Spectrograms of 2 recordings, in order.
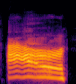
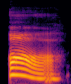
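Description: First: The R sound is exaggerated like a pirate's. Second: The letter is said without any R sound.

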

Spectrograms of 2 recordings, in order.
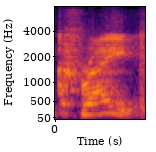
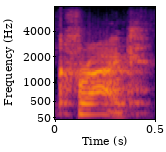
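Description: First: The vowel is a long 'ay' sound. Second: The vowel is a short 'a' sound. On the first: This is not how Americans say it. "they don't really say Craig" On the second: This is how Americans say it. "they say Crag"

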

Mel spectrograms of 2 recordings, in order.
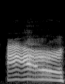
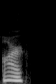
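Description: First: The R is exaggerated and growled like a pirate. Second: The R is said plainly without exaggeration. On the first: The speaker calls it wrong. "except sounding like a pirate" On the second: The speaker calls it right. "no, it's just R"

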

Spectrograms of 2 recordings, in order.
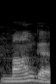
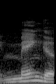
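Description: First: It is pronounced the Japanese way. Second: It is pronounced the Western way. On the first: The speaker calls it right. "if you're pronouncing it correctly" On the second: The speaker calls it wrong. "with a fat Western tongue"

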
